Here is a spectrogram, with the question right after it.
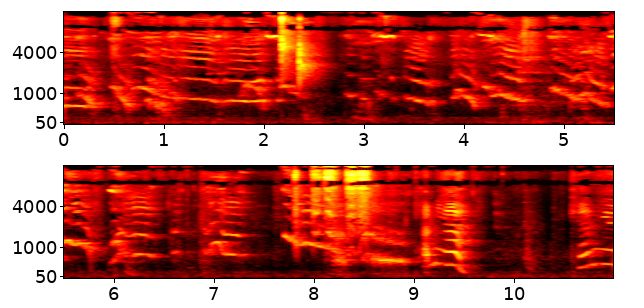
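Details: Litter of Dalmatian puppies, almost six weeks old, being clicker trained alongside mother Arya; continuous chorus of thin, falling whimpers and yips from several pups, with brief sharp clicks and scuffs at about two and eight seconds.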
